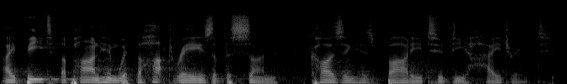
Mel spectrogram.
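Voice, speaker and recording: A man's voice: low voice, fairly even intonation, unhurried, a little mellow. A man playing Agony personified as a cruel, relentless, gloating spirit in a grave, dramatic church reading. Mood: cruel, grim. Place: church sanctuary during a service. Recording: reverberant church hall.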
